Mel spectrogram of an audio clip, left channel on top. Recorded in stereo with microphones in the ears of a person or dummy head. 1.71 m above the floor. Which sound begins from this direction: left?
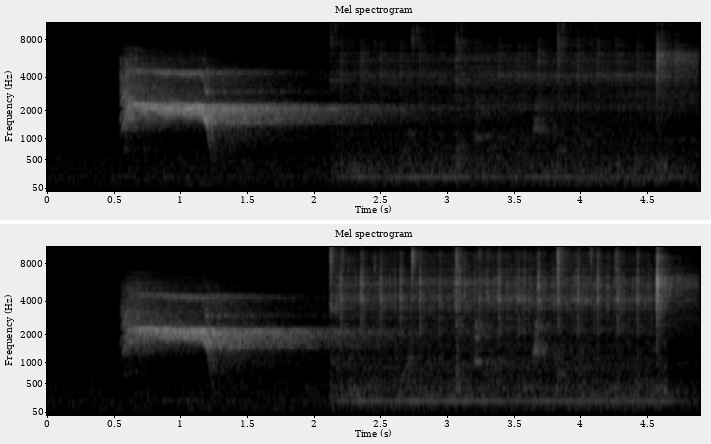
A scream, at 0.6 s.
